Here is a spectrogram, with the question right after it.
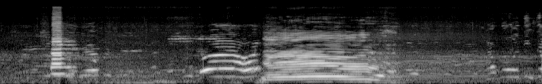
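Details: Cattle at a cattle market: a short tonal cry, then one drawn-out, steady moo lasting about a second and a half that falls away at the end, over a background of crowd chatter and market noise.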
